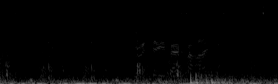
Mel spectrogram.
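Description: Soft, quick footsteps in the VR shooter Onward during a competitive league match, faint rhythmic taps sitting under continuous commentators' talk.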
